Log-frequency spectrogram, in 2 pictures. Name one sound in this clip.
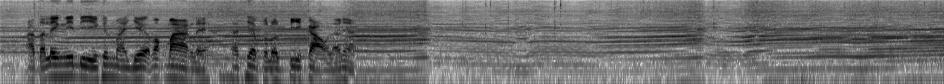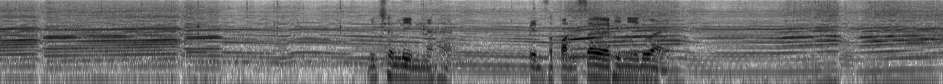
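A motorcycle engine roars steadily, rising and falling in pitch as it speeds up and slows down.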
